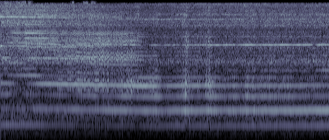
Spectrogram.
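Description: A saw blade cuts through wood with a brief rasp.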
